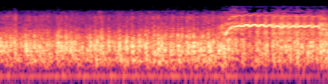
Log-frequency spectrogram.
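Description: A riderless horse approaches with a busy rush of hoofbeats, then lets out a loud, wavering whinny near the end.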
